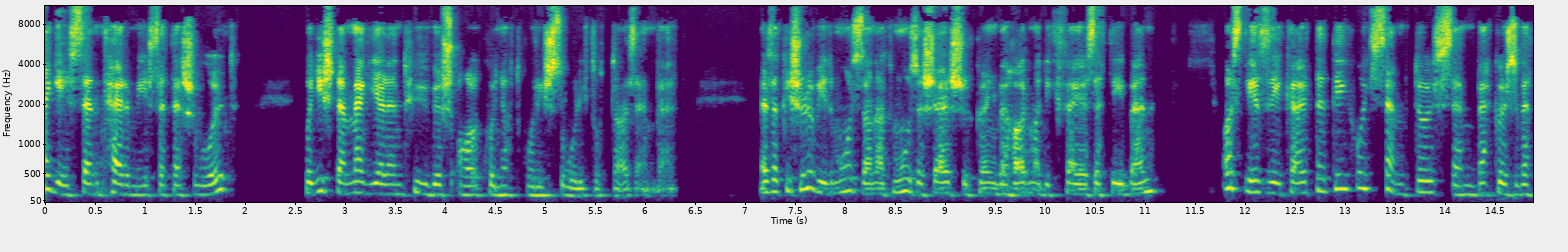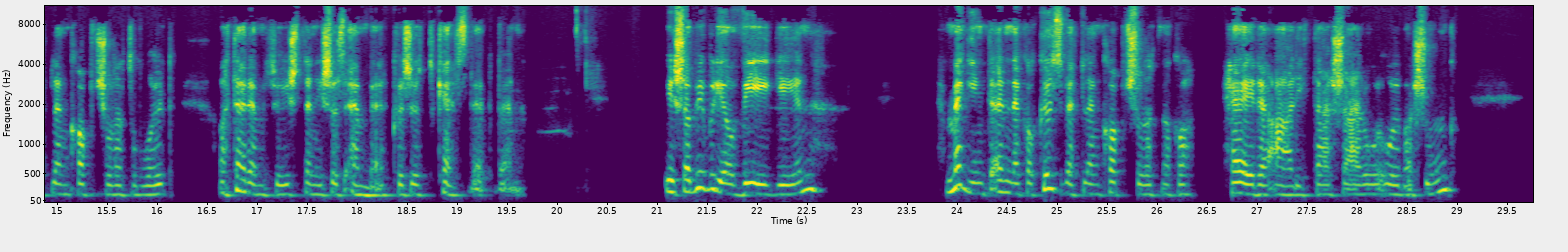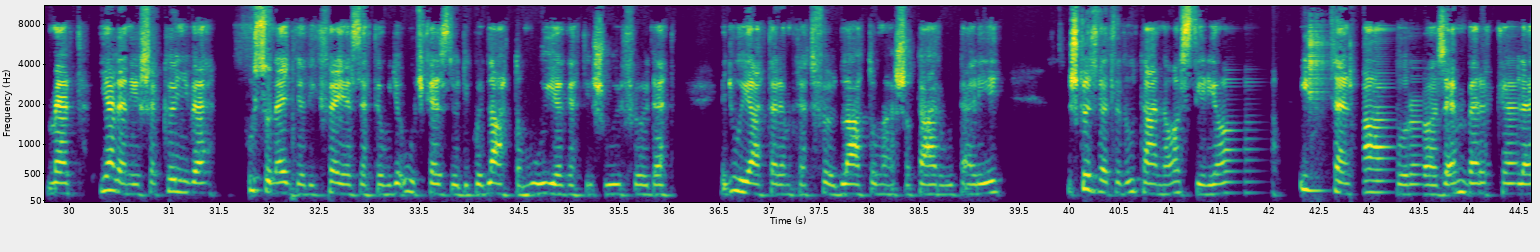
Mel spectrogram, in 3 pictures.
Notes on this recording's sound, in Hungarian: Sola Scriptura TF – Budaörs – Zoom előadás.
